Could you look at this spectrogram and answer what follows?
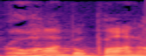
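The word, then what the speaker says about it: Rohan Bopanna: Rohan Bopana.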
